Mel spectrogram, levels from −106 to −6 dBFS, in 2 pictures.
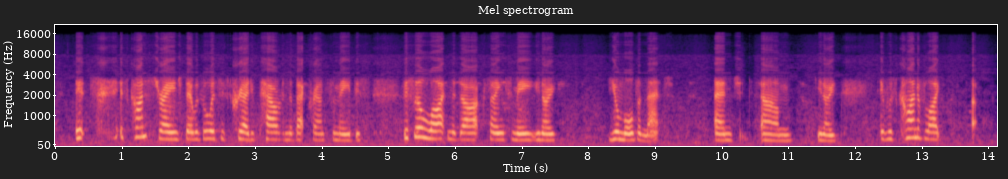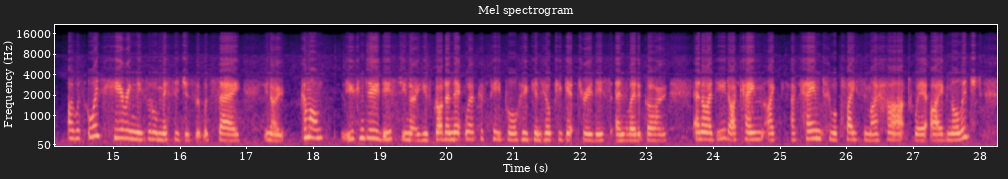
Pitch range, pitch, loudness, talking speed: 210-255 Hz, 230 Hz, -25 LUFS, 200 wpm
